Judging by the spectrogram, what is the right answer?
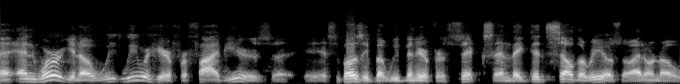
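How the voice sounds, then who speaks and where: A man with a fairly low pitch speaks at a fairly quick pace with hardly any pauses. His intonation is lively, and the sound is dry and close with no echo. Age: 60s. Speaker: stand-up comedian. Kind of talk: casual chat. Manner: halting.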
